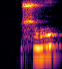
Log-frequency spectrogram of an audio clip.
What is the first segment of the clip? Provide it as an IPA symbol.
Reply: ʃ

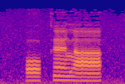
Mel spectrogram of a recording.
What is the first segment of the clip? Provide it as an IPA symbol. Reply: ɔ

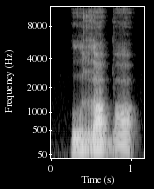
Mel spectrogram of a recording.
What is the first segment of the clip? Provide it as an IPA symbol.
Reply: u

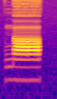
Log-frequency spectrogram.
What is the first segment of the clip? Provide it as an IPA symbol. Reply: n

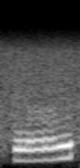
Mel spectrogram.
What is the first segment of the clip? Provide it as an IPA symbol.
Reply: n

